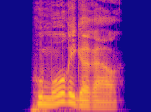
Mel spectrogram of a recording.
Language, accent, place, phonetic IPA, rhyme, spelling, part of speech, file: German, Germany, Berlin, [ˌhuˈmoːʁɪɡəʁɐ], -oːʁɪɡəʁɐ, humorigerer, adjective, De-humorigerer.ogg
- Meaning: inflection of humorig: 1. strong/mixed nominative masculine singular comparative degree 2. strong genitive/dative feminine singular comparative degree 3. strong genitive plural comparative degree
